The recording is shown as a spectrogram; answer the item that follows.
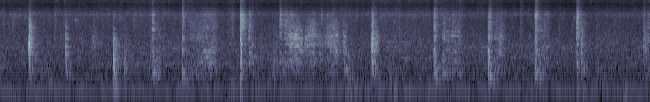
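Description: Ground pork frying in a pan for pork adobo, a steady sizzle broken by regular sharp clinks of a utensil scraping and stirring, roughly one or two strikes per second, close and fairly loud.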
